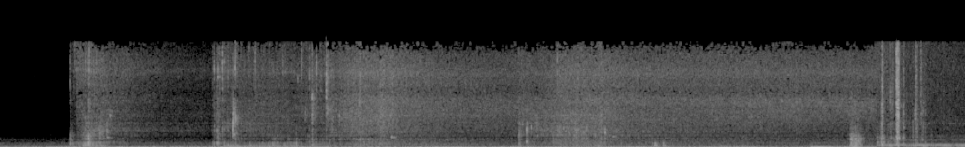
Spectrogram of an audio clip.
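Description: Foam fizzes and hisses as it spreads.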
